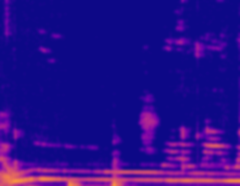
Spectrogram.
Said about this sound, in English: As you begin heading down the swamps, the marshy bog towards Beraz, you hear howls.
